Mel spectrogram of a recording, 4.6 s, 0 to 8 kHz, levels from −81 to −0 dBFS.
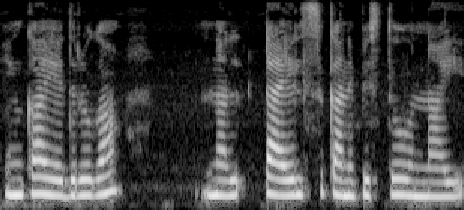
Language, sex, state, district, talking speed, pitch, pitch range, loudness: Telugu, female, Telangana, Mahabubabad, 80 wpm, 225 Hz, 220-240 Hz, -14 LUFS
